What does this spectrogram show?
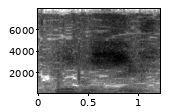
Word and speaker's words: niche: Rhymes with fish. Niche, okay?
